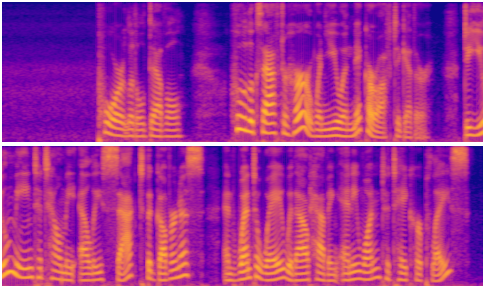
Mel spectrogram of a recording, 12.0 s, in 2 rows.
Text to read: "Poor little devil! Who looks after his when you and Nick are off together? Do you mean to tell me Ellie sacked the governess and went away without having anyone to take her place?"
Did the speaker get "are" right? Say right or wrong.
right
